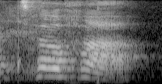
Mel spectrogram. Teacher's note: it's kind of in the back of the throat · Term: hebrew r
